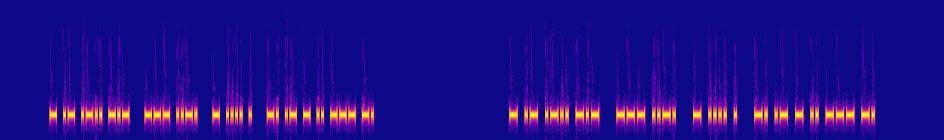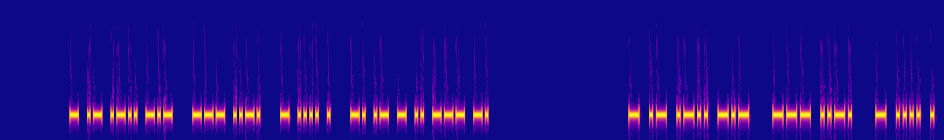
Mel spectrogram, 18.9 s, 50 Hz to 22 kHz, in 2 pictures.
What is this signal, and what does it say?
Morse code, heard as a keyed tone, about 46 wpm, 700 Hz. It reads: TALK OF THE NATION TALK OF THE NATION TALK OF THE NATION TALK OF THE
